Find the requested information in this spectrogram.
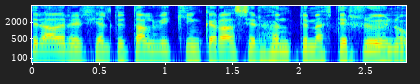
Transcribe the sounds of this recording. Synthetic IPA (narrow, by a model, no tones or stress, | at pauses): ɪɾaðɾɛɾ̥çɛl̪t̪ʏt̪alvicʰiŋkaɾaðsjɛɾ̥ɦœnt̪ʏmɛft̪ɪɾ̥r̥ʏːnɔ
